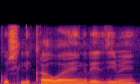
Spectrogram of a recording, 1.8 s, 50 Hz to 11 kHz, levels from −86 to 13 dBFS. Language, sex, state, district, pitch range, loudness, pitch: Hindi, male, Jharkhand, Deoghar, 120-125 Hz, -15 LUFS, 125 Hz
